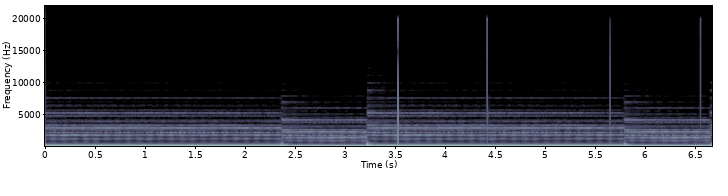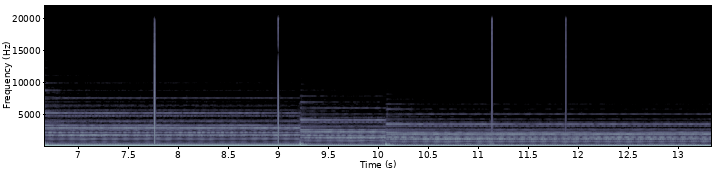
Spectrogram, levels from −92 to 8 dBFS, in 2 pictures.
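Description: Eight sharp ticks land in the audio at 3.53, 4.42, 5.65, 6.55, 7.76, 9.00, 11.13 and 11.87 s. Each is a bit error spike: a flipped bit knocks one sample, or a run of two or three, off by a power of two before it snaps straight back. That leaves a broadband click unrelated to the surrounding sound. The loudest, at 3.53 and 7.76 s, peak around -2 dBFS, and the quietest sit near -14 dBFS.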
